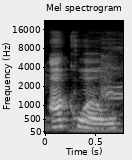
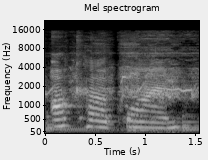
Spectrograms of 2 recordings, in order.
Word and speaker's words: Occoquan: Because you're saying aqua. It's Occoquan. No, not aqua.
